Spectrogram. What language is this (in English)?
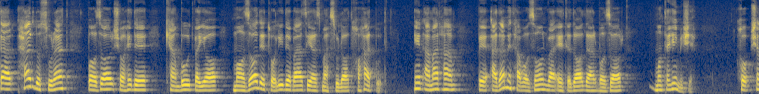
Persian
